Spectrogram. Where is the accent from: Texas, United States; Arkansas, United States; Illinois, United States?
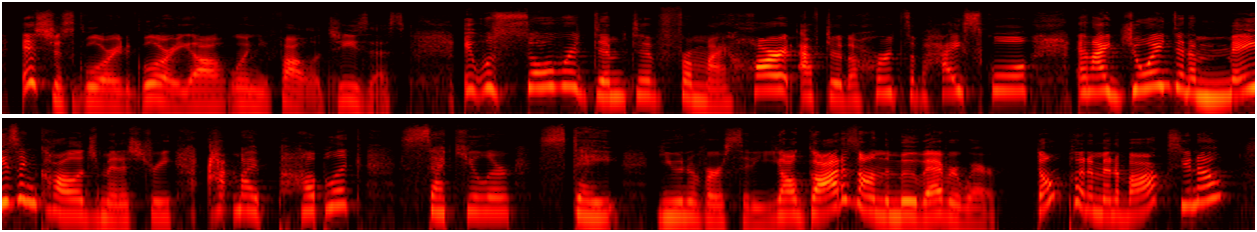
Arkansas, United States; I'm actually from Arkansas. And I grew up in the same house, this little red brick house with a white picket fence, for the very first eighteen years of my life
